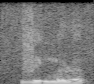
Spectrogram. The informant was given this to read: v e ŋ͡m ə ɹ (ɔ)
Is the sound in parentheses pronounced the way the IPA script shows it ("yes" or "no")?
no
